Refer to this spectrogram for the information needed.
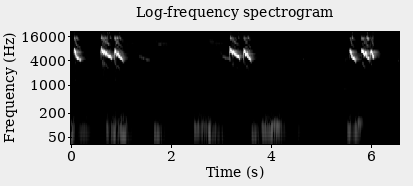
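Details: Calling to companions in ngalas style, a buxtomi Oriental white-eye gives paired high, sharply falling whistled notes in three bursts about two and a half seconds apart, with faint low knocking between.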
